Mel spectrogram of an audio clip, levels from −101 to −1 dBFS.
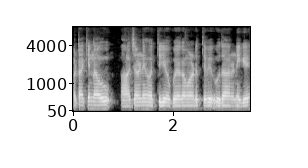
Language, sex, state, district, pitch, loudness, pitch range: Kannada, male, Karnataka, Belgaum, 115 Hz, -14 LUFS, 115-120 Hz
